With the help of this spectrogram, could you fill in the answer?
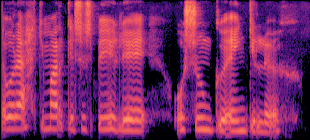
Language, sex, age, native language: Icelandic, female, 11, Icelandic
